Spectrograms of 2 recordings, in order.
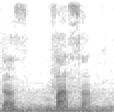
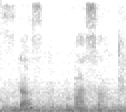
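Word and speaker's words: das Wasser: মানে হচ্ছে রাইস পানি এবং এটাকে আমরা বলি ডাস ভাসা যেহেতু এটা ডবলিউ ডবলিউ আমরা জারমানে এর মত উচ্চারণ করি তো সেক্ষেত্রে উচ্চারণ হবে হচ্ছে সঠিকভাবে ডাস ভাসা ইন্টারেস্টিং এখানে দেখবেন পানির সামনে একটা স্ট্রবেরি আমরা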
